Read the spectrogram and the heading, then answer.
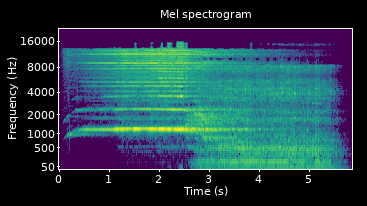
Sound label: wendigo screech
